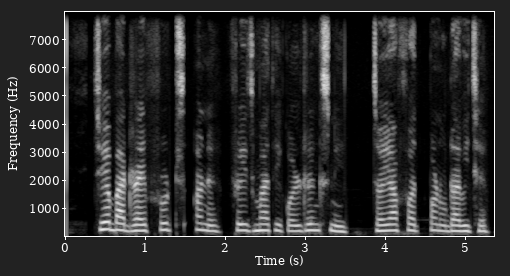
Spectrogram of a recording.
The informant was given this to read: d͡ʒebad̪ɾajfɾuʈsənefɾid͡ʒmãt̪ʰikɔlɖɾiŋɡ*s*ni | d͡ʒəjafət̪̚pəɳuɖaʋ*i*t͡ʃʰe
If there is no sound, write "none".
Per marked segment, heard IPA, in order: s, i

